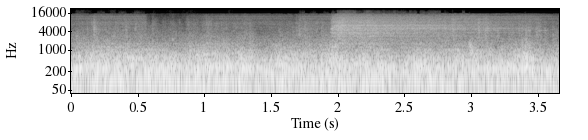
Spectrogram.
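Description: Train slowing under the direct brake in Train Sim World on the Tees Valley Line, a steady loud rumble of wheels on rail with faint clicking and a low mechanical hum throughout, no voices.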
